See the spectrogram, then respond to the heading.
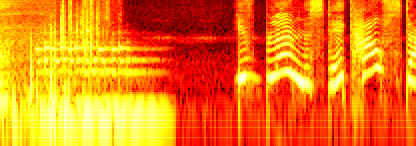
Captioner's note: blowing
